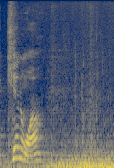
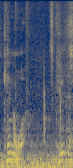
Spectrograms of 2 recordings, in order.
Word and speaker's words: quinoa: scored it on my quinoa last period they told me I was pronouncing it wrong quinoa quinoa quinoa okay okay to me it's kinwa can always be kin away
